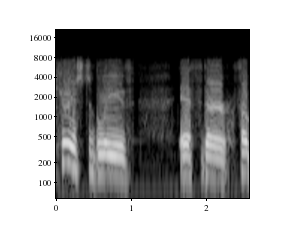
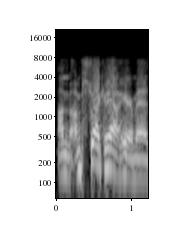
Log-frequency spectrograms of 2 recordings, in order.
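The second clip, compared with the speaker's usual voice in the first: plain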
